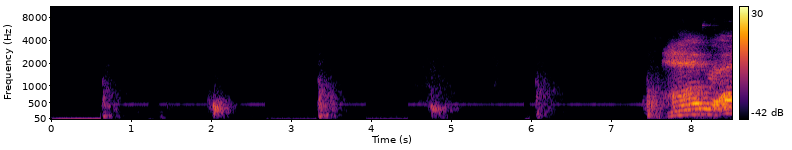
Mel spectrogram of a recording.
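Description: A person doing seated twists with a backpack makes a short sound about every second and a half, in rhythm with the side-to-side rotations. A faint steady hum comes and goes underneath.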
